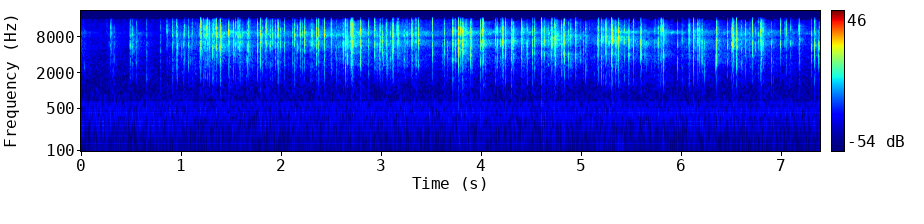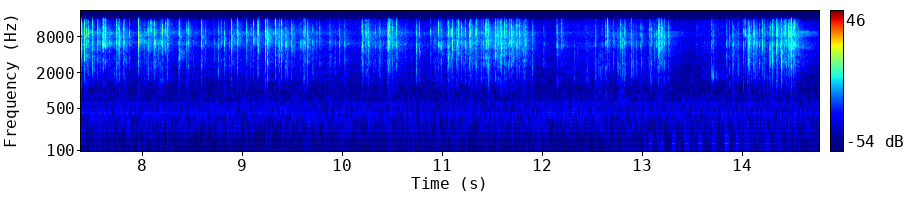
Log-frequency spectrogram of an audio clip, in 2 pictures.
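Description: Fingertips and nails scratch, lift and crinkle a large, flat, heart-shaped "Dove" printed wrapper sheet lying on a table. A continuous stream of bright, crisp crackles and rustles rises and falls in irregular bursts, with almost no low end. Each crackle stops almost instantly.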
